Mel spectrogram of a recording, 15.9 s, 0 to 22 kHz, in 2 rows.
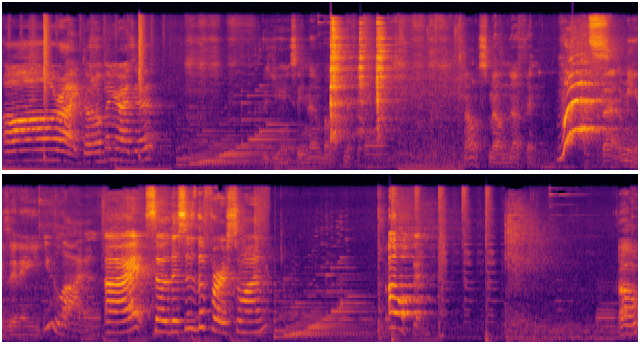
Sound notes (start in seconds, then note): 2.4 sniffing; 5.0 sniffing; 11.3 harp music; 13.5 upbeat music; 14.2 explosion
